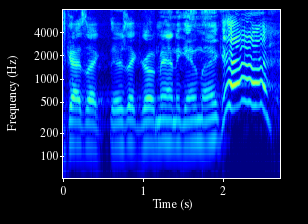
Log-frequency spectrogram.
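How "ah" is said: excited yelp. Retold or imitated. Spotting his friend's fire truck.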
